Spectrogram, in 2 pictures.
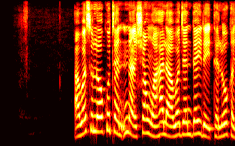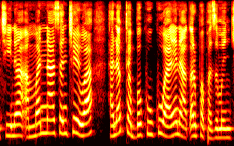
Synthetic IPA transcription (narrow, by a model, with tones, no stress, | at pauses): ʔa˨wɐ˦su˦loː˦kʷʊ˦tɐ˨ŋʔɪ˦naː˨ʃɛ˦˨ŋwɐ˨ɦa˦laː˨wɐ˦d͡ʒɛ˦nda˦jda˨jta˨loː˦kɐ˨t͡ʃiː˦naː˦ʔa˨mːɐ˦nːaː˦sɐ˦nt͡ʃeː˦˨waː˦ | ha˨lɐ˦k̚tɐ˨bɐ˦kʷuː˦kʷʊ˦waː˨jɐ˦naː˨kʼɐ˦rɸɐ˨ɸa˨zʊ˦mʊ˦nd͡ʒi˦ʔ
